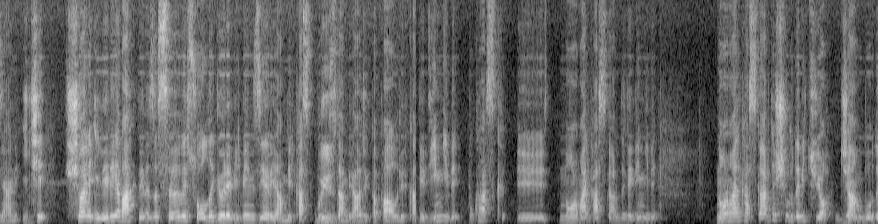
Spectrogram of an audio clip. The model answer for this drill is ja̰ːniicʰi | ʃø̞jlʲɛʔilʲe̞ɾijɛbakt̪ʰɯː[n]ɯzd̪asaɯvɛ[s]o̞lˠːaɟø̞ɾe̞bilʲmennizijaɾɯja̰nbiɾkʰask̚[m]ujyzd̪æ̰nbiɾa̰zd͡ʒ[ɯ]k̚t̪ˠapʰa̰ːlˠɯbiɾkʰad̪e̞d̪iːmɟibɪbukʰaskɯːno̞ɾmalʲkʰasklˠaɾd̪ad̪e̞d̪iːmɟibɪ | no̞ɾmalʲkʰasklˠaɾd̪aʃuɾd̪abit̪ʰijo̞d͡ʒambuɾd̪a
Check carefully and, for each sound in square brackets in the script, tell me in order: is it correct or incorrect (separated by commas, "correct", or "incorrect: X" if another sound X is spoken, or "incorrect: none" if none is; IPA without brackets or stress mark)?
correct, correct, incorrect: b, correct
